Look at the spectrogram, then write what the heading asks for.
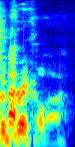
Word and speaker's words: Agricola: Because you're like, we don't know how it's pronounced. Oh, well, we do. It's Agricola.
